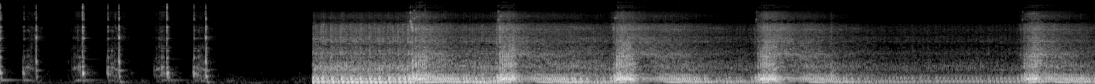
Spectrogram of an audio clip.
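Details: First-gen Honda CRF450X with rebuilt Keihin FCR carburetor (teardown, ultrasonic cleaning, all new gaskets and seals): a few light clicks, then the single fires and runs with crisp throttle blips that climb and drop cleanly back to steady idle; normal running.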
